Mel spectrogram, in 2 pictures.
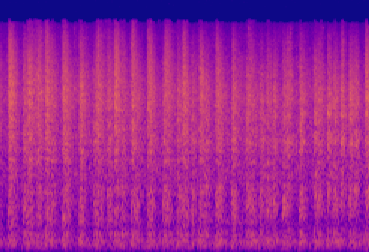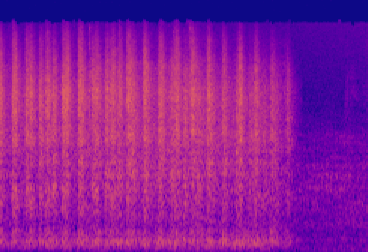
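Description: A steam locomotive chuffs hard and fast as it passes close by.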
